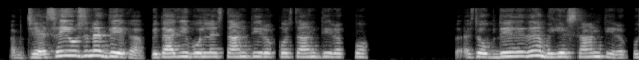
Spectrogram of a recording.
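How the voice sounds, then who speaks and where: A woman's voice: a little high, dark tone. A middle-aged woman giving a religious discourse on scripture, telling a story and asking her listeners rhetorical questions. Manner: acts out quoted voices. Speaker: scripture teacher.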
